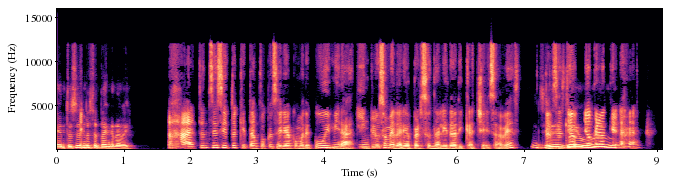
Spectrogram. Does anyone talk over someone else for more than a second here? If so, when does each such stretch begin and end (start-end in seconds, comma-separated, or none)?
7.2-8.5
